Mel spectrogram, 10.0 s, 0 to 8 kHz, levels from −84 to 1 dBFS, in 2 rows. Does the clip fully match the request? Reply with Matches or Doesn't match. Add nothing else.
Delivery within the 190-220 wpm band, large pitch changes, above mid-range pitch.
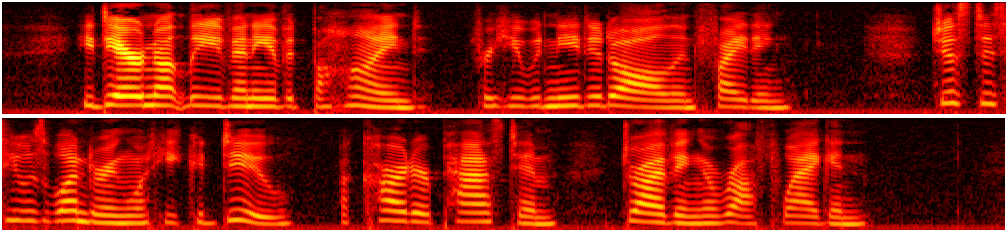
Doesn't match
